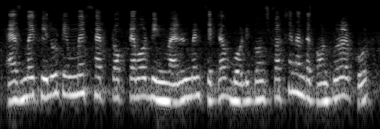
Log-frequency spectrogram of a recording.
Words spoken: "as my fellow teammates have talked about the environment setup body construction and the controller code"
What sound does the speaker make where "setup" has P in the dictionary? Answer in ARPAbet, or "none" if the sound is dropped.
F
